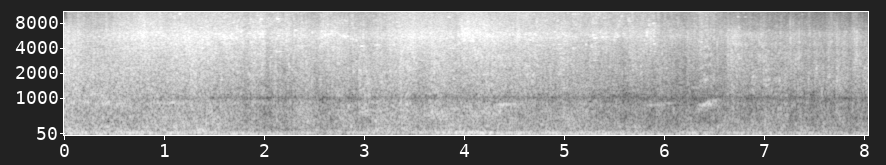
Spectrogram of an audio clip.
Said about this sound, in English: the whole stone chamber around us explodes.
